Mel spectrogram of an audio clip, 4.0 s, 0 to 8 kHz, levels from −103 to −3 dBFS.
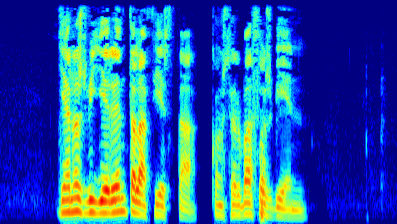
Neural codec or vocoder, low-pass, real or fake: none; 7.2 kHz; real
